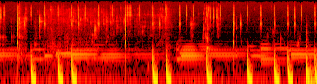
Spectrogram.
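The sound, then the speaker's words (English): Loud gulps of water, a steady series of wet swallowing and slurping sounds about every half second, right up against the microphone with no talking. “I need some water”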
